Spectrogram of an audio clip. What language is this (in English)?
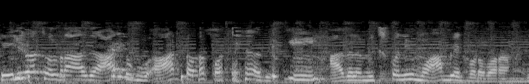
Tamil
